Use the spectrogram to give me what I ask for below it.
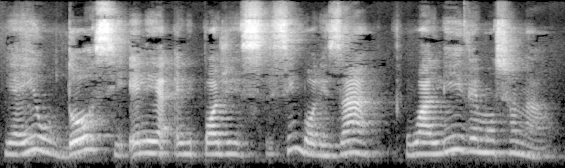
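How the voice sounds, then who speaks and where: A woman's voice: fairly high pitch, takes it slowly, darkish tone. A woman with a Brazilian Portuguese accent hosting a live talk, chatting with viewers and asking many rhetorical questions. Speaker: host of a live talk on child development. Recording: roomy echo.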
